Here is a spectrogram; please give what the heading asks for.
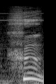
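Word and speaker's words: ふ: Terus fu juga ya, fu-nya itu bukan fu ya, bukan fu, mungkin dituliskannya fu, tapi sebenarnya pelafalan antara F dan H ya, kayak gitu, hu gitu ya, hu, ha, hi, hu, he, ho gitu ya.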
